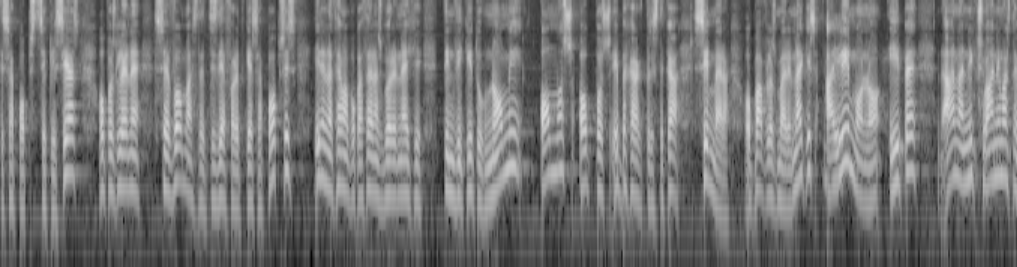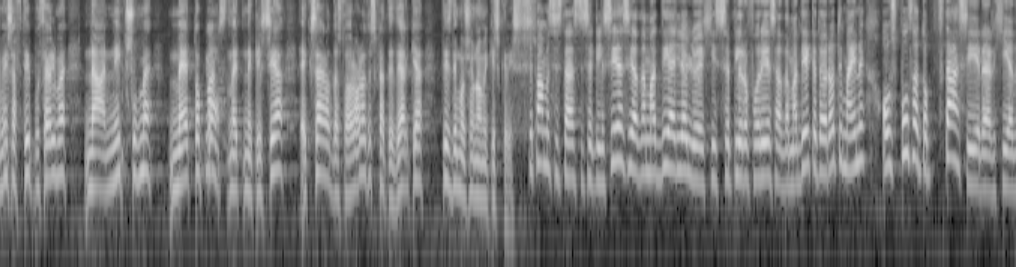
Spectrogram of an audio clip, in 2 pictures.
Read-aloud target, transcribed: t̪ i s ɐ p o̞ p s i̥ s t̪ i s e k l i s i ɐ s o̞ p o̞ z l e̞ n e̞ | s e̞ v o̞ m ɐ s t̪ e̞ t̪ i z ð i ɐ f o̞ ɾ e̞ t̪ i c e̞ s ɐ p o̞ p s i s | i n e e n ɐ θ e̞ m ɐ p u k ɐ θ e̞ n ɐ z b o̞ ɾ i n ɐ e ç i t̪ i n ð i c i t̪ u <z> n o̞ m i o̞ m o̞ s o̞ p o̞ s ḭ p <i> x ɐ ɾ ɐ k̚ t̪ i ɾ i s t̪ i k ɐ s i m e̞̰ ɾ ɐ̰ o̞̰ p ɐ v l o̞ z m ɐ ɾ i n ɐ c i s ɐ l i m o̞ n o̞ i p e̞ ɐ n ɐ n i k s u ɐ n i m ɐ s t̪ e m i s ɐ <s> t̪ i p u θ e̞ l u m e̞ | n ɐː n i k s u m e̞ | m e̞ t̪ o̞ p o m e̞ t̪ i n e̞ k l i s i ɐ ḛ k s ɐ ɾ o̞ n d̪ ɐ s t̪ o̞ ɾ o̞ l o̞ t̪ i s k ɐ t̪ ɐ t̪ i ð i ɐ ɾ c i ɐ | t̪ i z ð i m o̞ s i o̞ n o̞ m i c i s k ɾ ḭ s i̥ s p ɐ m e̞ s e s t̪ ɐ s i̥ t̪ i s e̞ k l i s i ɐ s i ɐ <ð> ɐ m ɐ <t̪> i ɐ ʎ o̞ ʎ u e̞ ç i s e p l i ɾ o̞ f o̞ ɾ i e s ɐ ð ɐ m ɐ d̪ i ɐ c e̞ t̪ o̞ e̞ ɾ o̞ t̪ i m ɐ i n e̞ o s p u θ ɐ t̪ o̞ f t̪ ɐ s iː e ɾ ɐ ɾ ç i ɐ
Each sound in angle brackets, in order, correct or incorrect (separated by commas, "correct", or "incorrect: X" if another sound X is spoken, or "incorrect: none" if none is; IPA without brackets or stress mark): incorrect: ɣ, incorrect: e, incorrect: f, correct, incorrect: d̪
